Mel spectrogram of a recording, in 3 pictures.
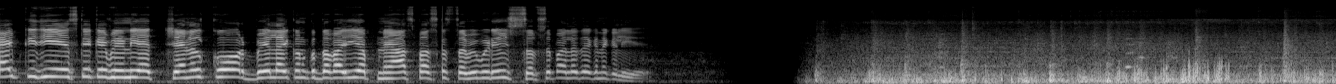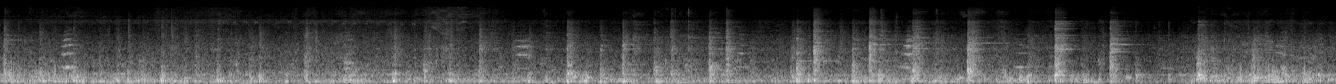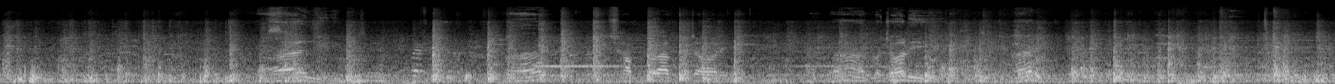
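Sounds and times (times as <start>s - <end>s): train rumbling on rails: 8.0s - 40.0s
wheels clicking over rail joints: 8.1s - 34.8s.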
